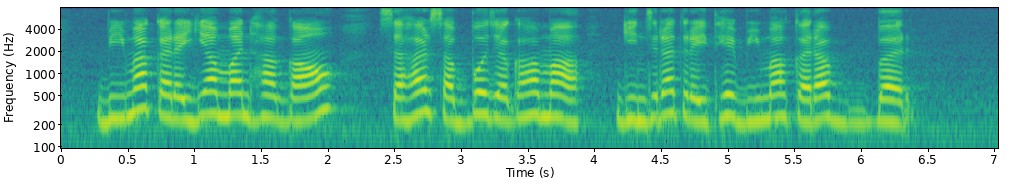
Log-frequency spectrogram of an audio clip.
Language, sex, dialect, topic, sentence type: Chhattisgarhi, female, Western/Budati/Khatahi, banking, statement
